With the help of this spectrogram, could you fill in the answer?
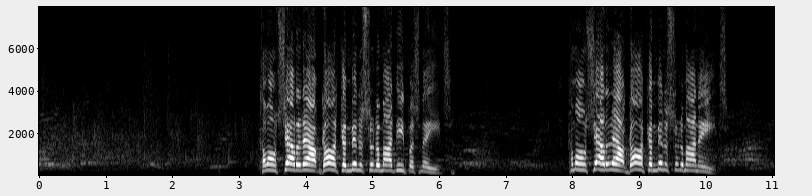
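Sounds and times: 
audience clapping hands: 0.0 - 4.0
speech: 3.3 - 6.3, 8.0 - 10.4.

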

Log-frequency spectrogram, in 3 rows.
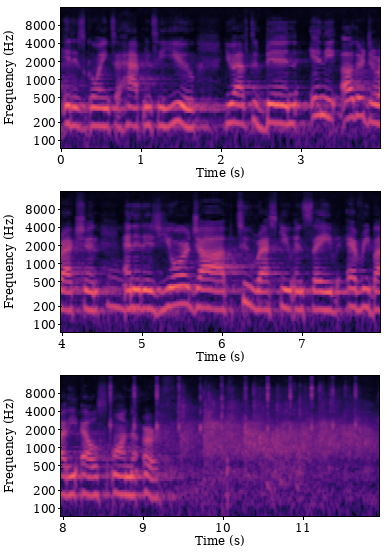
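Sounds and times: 
speech: 0.0 - 9.5
audience applause: 9.4 - 11.9.

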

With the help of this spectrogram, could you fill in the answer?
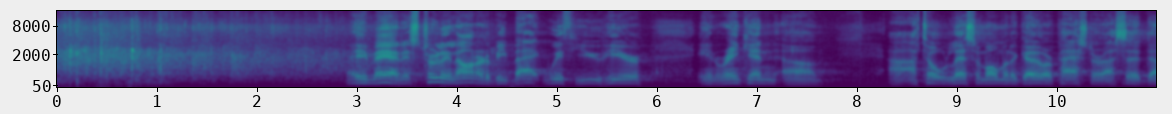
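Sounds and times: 
church audience applause in Rincon: 0.0 - 4.5
speech: 2.9 - 7.7, 8.3 - 10.9.

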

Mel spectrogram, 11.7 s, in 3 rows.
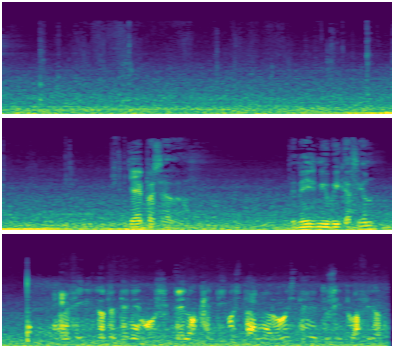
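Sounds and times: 
car pulling away from a warehouse: 0.0 - 8.4
speech: 5.2 - 6.0, 6.8 - 7.8, 8.6 - 11.6.

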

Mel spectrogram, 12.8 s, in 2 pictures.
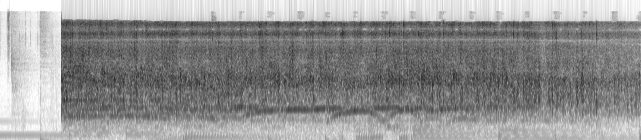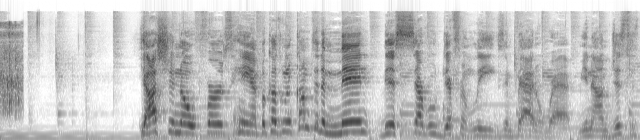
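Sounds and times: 
audience applause: 0.6 - 6.6
speech: 7.9 - 12.8.

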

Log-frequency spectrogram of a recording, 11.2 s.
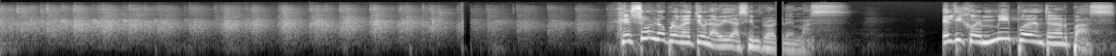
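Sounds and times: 
audience applause: 0.0 - 6.2
speech: 6.2 - 8.4, 9.4 - 11.1.

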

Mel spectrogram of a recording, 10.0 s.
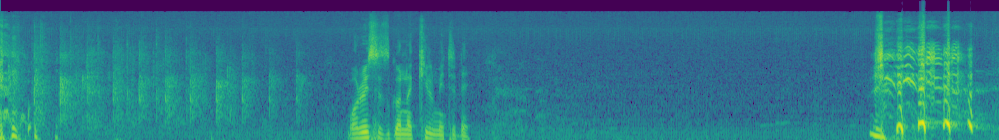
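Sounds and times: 
laughter: 0.0 - 1.0, 5.0 - 6.0, 8.7 - 9.9
crowd audience applause: 0.0 - 3.2
speech: 0.1 - 0.4, 3.5 - 5.0.

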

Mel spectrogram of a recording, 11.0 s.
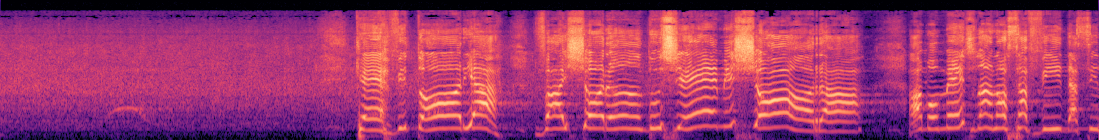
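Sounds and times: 
audience applause: 0.0 - 5.5
speech: 3.6 - 10.9.

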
